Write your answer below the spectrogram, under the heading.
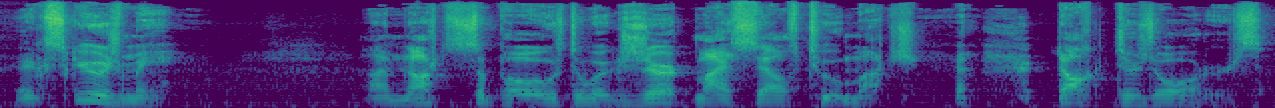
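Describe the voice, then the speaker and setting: Frail old tycoon, sharply bright voice. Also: male voice, mid-range voice, vocal fry, husky, full character voice. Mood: weary, courteous. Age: older. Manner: measured, formal, persuasive. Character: frail old male tycoon, polite, quietly menacing visionary. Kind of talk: dramatic video game dialogue.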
